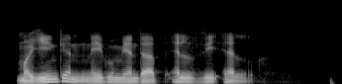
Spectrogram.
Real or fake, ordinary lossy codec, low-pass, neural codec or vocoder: fake; none; 5.4 kHz; codec, 16 kHz, 2 kbps, FunCodec, trained on Chinese and English, 25 frames a second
